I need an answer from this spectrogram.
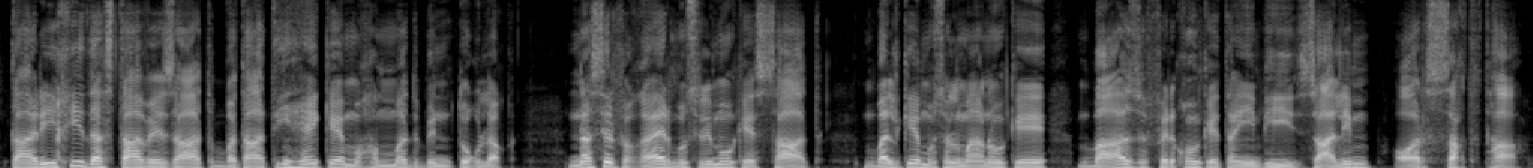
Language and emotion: Urdu, neutral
